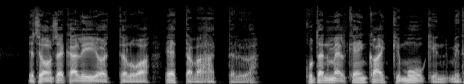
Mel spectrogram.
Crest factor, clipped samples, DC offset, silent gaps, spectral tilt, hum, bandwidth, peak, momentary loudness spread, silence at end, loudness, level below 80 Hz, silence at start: 18 dB; under 0.1%; under 0.1%; none; -6.5 dB/octave; none; 16 kHz; 0 dBFS; 13 LU; 0 s; -18 LUFS; -50 dBFS; 0.3 s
